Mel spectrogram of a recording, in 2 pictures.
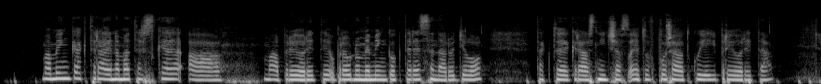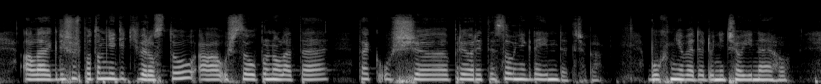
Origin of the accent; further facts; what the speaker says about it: Ostrava, Moravian-Silesian Region, Czechia; Mockrát jsem to zažila ještě jako dítě v Ostravě.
